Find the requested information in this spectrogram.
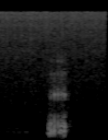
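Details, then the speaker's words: Snoring from Bibi, a female pug-cross dog, heard in the background of a podcast recording alongside a pigeon; snoring. "Pardon, j'étais en train de rigoler en me disant, putain, on entend les ronflements de Bibi et le pigeon."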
